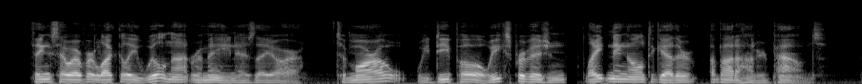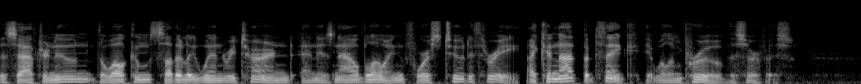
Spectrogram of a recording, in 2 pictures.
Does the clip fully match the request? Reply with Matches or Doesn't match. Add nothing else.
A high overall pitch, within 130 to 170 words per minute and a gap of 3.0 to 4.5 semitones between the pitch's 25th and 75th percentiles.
Doesn't match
